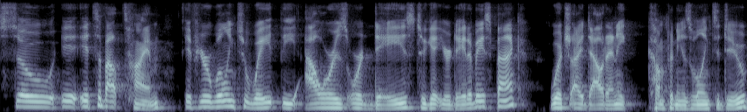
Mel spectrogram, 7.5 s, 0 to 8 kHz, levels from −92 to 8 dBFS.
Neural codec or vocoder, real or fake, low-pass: none; real; 7.2 kHz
